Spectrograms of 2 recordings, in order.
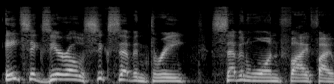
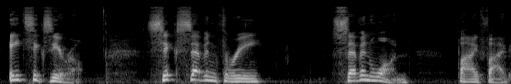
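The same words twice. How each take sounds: First: The number is said at normal speed. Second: The number is said more slowly.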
